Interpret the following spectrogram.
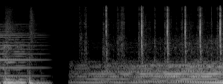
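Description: A music track cuts off about half a second in, and after a brief silence soft sustained music begins with a typewriter sound effect: rapid key clicks, several a second, as on-screen text types out.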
